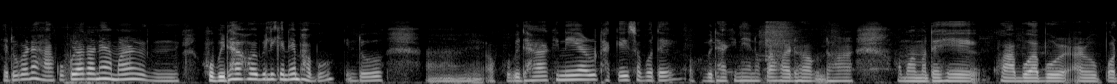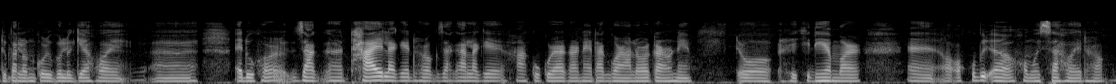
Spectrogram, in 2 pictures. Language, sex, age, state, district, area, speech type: Assamese, female, 30-45, Assam, Dibrugarh, rural, spontaneous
